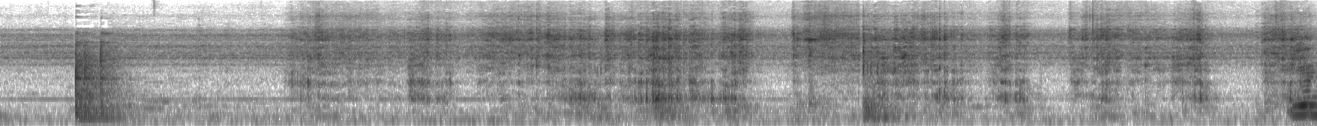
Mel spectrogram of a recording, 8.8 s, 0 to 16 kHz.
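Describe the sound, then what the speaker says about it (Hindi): Milk poured into golden caramelized sugar in a pan for barfi sizzles steadily while a spoon stirs and scrapes in repeated strokes, with occasional clinks against the pan. "अब हम इसमें 1 कप दूध ऐड करते हैं।"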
